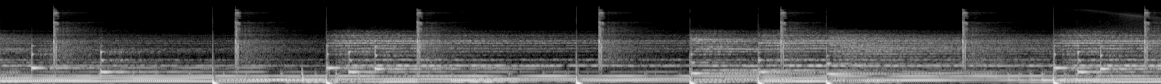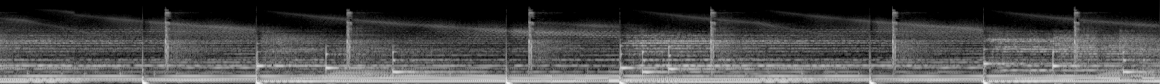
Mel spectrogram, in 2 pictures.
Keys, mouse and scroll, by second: 0.1 click, 3.1 click, 5.2 click, 5.9-6.5 scroll down 2, 6.8 scroll down 2, 11.7 click, 13.7 click, 16.3 click, 19.6 scroll down 1, 20.4 click, 20.5 middle click, 20.7-23.0 drag, 23.0 scroll down 2.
